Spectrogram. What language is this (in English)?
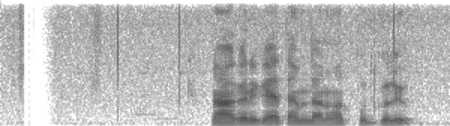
Sinhala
